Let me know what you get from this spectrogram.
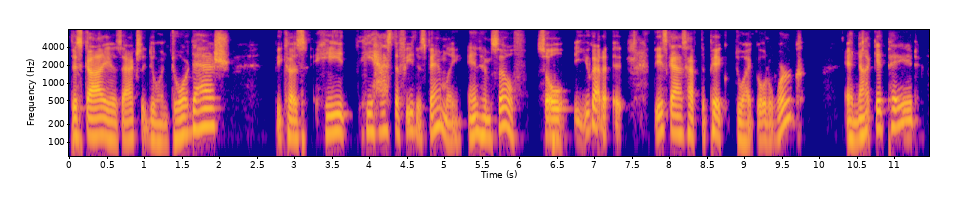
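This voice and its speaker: A man's voice: medium pitch, expressive, a little slow, vocal fry, darkish tone, no room sound. Exasperated male commentator, close dry sound. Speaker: commentary show host. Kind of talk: casual news commentary.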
